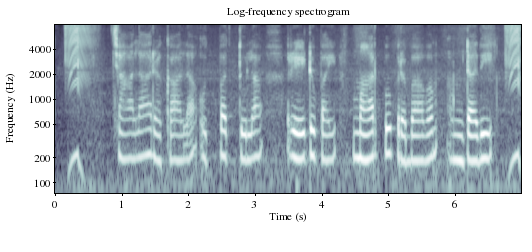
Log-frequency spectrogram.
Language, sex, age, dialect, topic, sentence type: Telugu, female, 25-30, Southern, banking, statement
